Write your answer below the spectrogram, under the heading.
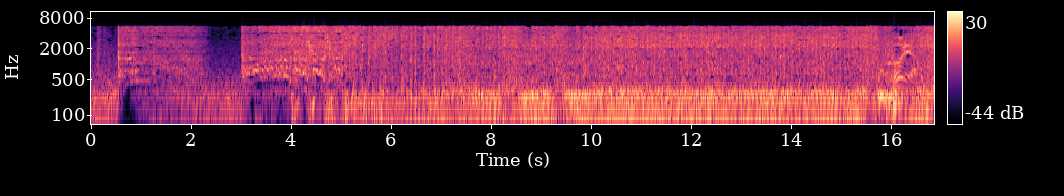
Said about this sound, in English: The sound of the exhaust. The flames coming out of the pipes. 500 miles.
